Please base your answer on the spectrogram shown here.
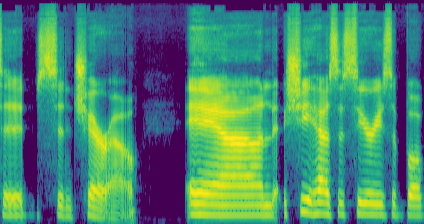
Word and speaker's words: Sincero: I think you pronounce it Sincero.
